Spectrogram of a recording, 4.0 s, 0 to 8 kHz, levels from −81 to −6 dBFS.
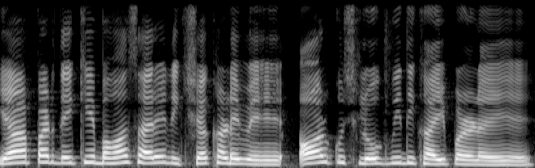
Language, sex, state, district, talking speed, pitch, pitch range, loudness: Hindi, female, Uttar Pradesh, Jyotiba Phule Nagar, 255 wpm, 250 Hz, 220-270 Hz, -14 LUFS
